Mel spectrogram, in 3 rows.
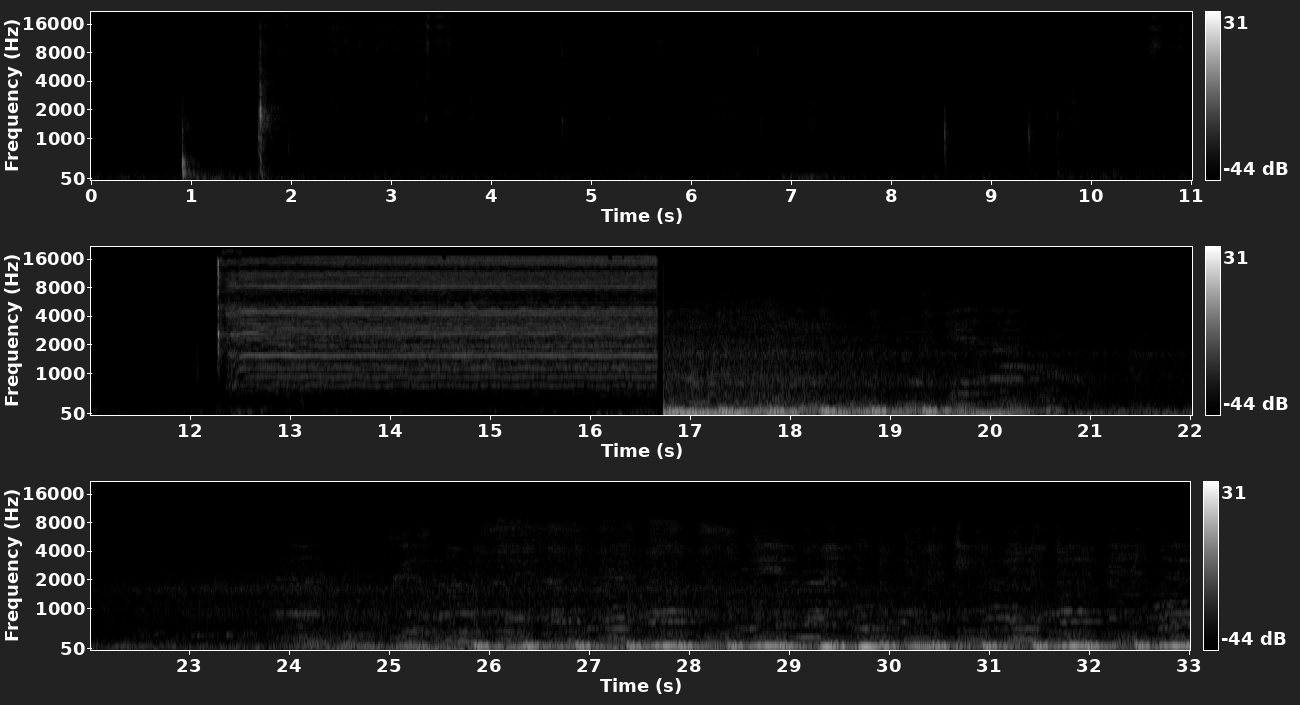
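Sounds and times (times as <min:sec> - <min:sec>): hair clipper buzzing: 0:12.3 - 0:16.7.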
